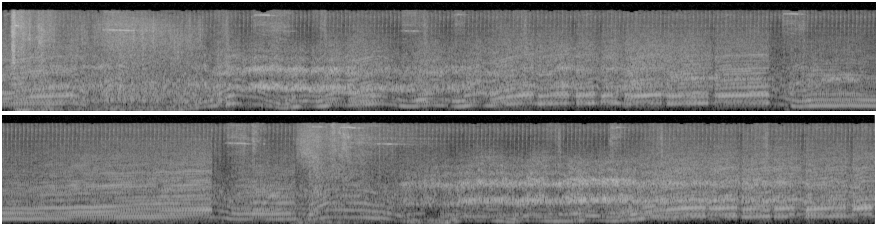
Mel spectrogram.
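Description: A car engine revs hard and rises and falls in pitch through gear changes.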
